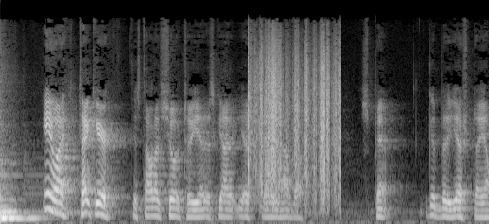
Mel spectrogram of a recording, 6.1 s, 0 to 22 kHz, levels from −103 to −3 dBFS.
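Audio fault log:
3.10–4.26 s, cable scratch noise: a dense, irregular scratching and rustling sits over the sound for just over a second, only slightly quieter than the sound itself. The likely cause is a worn cable, connector or control shifting, its contact resistance fluctuating rapidly.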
